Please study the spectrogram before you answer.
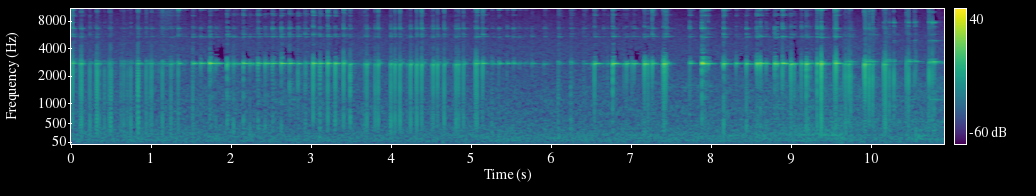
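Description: A glass hard cider bottle is tapped up close in quick, irregular runs of light taps, with a brief lull around the middle. Each tap gives a short, bright glassy clink carrying a steady ringing tone near 2.7 kHz, with almost no low end.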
